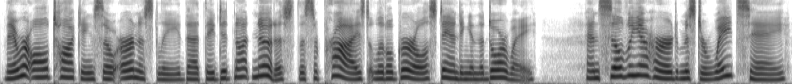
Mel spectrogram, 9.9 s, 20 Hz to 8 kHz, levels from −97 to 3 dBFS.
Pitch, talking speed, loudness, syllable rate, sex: 240 Hz, 150 wpm, -17 LUFS, 4.2 syllables/s, female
